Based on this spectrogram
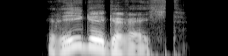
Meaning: legal, lawful, regulation
- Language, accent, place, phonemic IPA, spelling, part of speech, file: German, Germany, Berlin, /ˈʁeːɡl̩ɡəˌʁɛçt/, regelgerecht, adjective, De-regelgerecht.ogg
